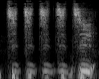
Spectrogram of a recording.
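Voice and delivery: high, soft, rapid string of tsi; Quebec hissed T. Shown as a demonstration. Explaining the Quebec rule, ti said high as tsi. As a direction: ti said as tsi, with an s-like release. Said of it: "on ajoute un Z".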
